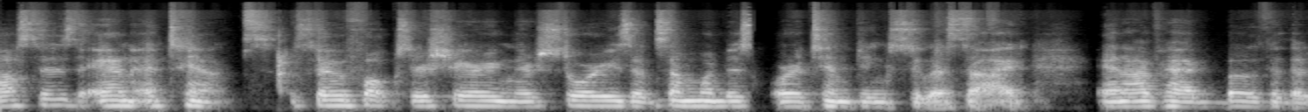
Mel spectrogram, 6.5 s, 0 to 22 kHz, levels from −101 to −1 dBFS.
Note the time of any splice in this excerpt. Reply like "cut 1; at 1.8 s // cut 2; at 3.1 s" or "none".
cut 1; at 3.3 s // cut 2; at 3.7 s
